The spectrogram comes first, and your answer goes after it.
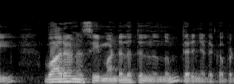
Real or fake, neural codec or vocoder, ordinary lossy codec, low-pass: real; none; none; none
